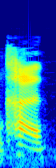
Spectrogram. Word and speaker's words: 看: 用静心眼看，往四维上下看的看心，字虽相同，但读音各是第一声、第四声。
